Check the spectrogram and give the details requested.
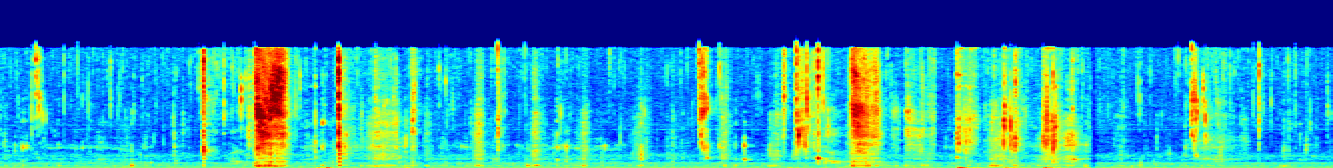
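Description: A person chewing and biting crunchy Peeps cereal close to the microphone: irregular crunches, with a few louder ones.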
